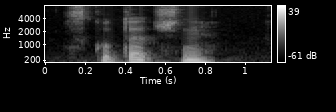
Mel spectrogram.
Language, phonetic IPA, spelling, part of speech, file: Polish, [skuˈtɛt͡ʃʲɲɛ], skutecznie, adverb, LL-Q809 (pol)-skutecznie.wav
